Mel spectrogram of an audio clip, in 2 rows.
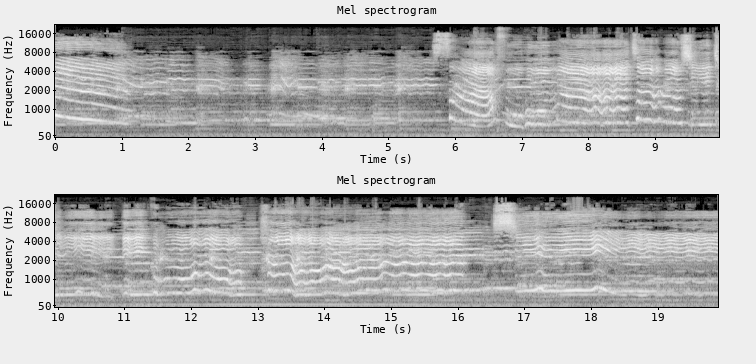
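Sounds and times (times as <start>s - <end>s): high voice singing opera: 0.0s - 1.3s, 5.7s - 19.9s.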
